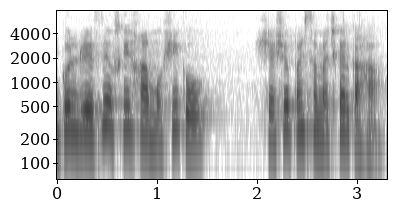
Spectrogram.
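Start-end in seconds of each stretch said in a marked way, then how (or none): none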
